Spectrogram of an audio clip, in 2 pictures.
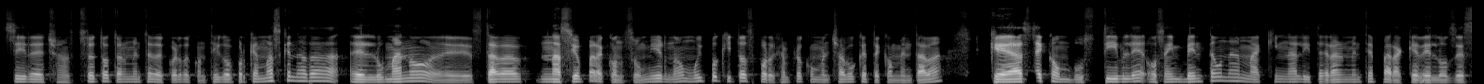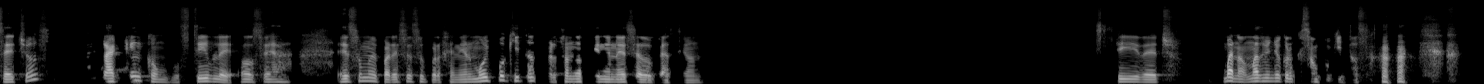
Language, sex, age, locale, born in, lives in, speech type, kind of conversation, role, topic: Spanish, male, 35-39, es-MX, Mexico, Mexico, conversation, unstructured, none, ¿Has pensado alguna vez qué pasaría si desaparecieran los bosques?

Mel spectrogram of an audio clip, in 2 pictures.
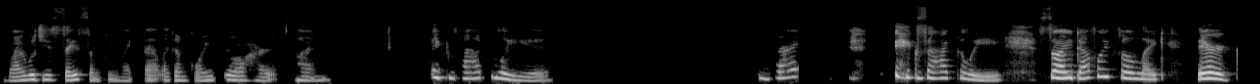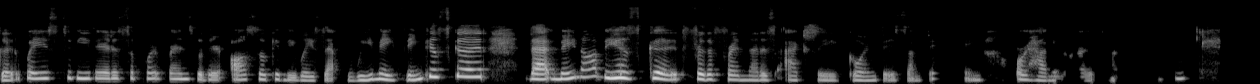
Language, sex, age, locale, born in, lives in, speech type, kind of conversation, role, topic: English, female, 30-34, en-US, United States, United States, conversation, podcast, guest, How can we be there for friends who are struggling while also taking care of ourselves?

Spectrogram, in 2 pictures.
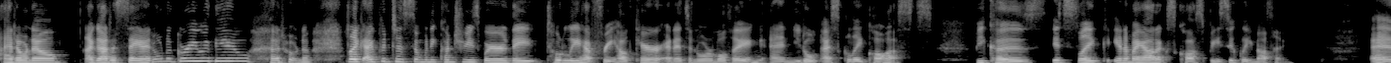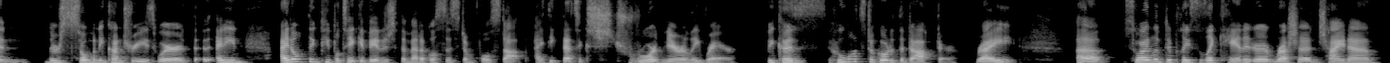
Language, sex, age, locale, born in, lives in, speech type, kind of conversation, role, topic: English, female, 45-49, en-US, United States, United States, conversation, unstructured, none, What role should the government play in our daily lives?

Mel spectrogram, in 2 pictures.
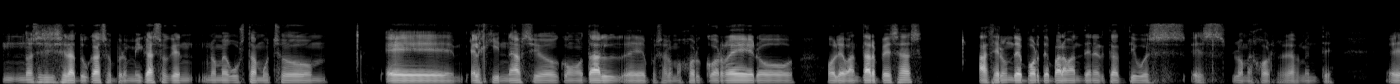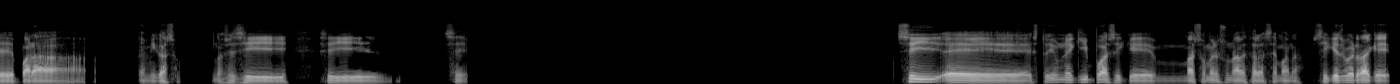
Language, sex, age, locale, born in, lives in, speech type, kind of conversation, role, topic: Spanish, male, 25-29, es-ES, Spain, Spain, conversation, unstructured, none, ¿Cuál es tu deporte favorito para mantenerte activo?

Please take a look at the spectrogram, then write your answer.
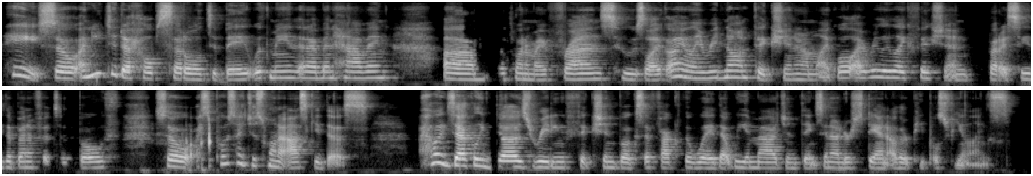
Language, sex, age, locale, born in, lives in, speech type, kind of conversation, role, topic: English, female, 30-34, en-US, United States, United States, read, expert-assistant, asker, How does reading fiction influence your imagination and empathy?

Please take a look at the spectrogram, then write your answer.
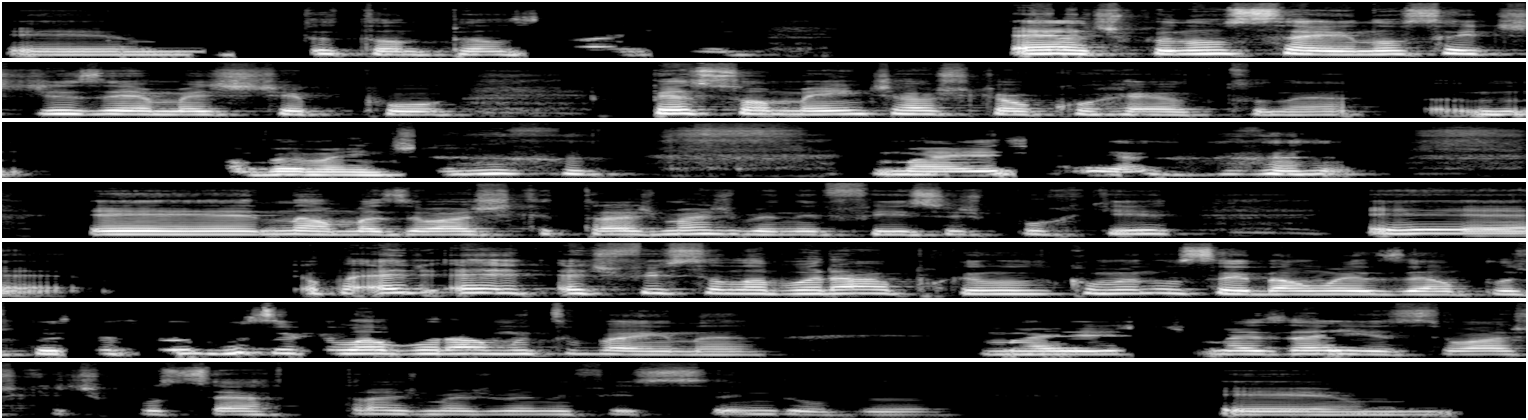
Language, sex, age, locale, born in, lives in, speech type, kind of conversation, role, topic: Portuguese, female, 25-29, pt-BR, Brazil, Portugal, conversation, unstructured, none, O que você faria se tivesse que escolher entre o que é fácil e o que é certo?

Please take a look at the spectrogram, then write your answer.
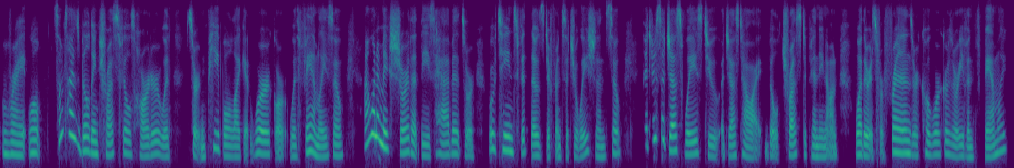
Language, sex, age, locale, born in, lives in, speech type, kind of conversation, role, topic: English, female, 50-54, en-US, United States, United States, read, expert-assistant, asker, What are some ways to build trust with others?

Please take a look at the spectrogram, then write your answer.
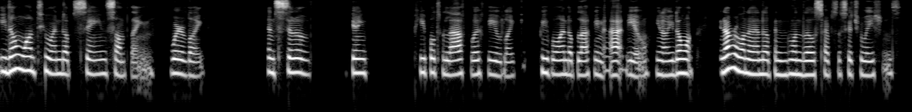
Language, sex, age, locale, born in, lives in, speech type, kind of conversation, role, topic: English, female, 25-29, en-US, United States, United States, conversation, advice, user, How can I speak up more in groups?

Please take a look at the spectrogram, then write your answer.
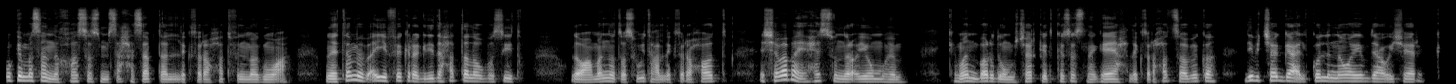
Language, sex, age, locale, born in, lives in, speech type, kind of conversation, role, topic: Arabic, male, 18-19, ar-EG, Egypt, Egypt, read, expert-assistant, expert, إيه هي الطرق المختلفة اللي ممكن بيها نستخدم وسائل الإعلام الجديدة لصناعة تأثير إيجابي على الشباب في مصر؟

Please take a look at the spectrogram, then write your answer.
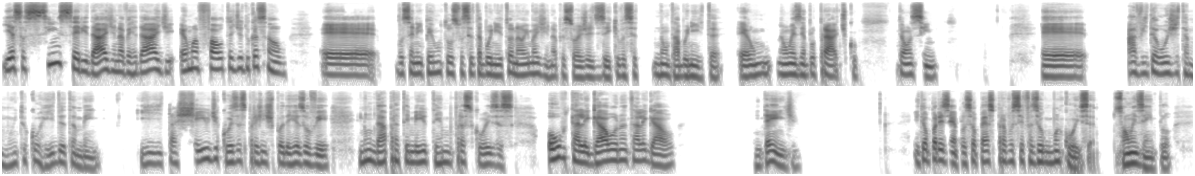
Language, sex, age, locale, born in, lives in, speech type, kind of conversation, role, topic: Portuguese, male, 30-34, pt-BR, Brazil, Portugal, conversation, advice, advisor, Como posso parar de me desculpar o tempo todo por traços pessoais que não pretendo mudar?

